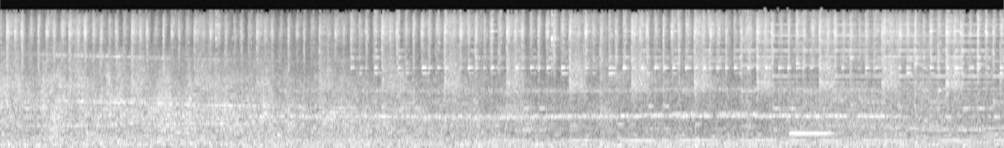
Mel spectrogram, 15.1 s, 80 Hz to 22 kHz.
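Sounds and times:
aircraft taking off for a zero-gravity parabolic flight: 0:00.0 - 0:15.0.

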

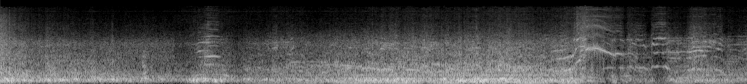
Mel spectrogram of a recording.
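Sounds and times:
Hindenburg airship exploding and burning: 0:00.0 - 0:07.4
people aboard the airship shouting and crying: 0:01.9 - 0:07.4.

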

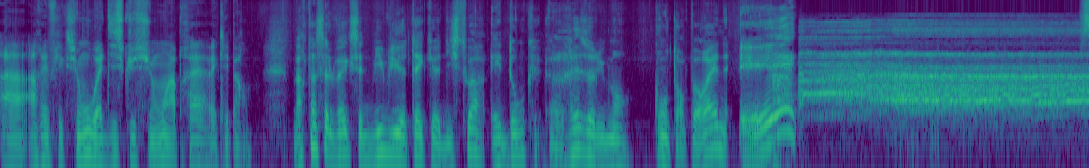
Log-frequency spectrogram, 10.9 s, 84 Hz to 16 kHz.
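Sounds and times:
speech: 0:00.0 - 0:08.2
sick rooster crowing: 0:08.0 - 0:10.8.

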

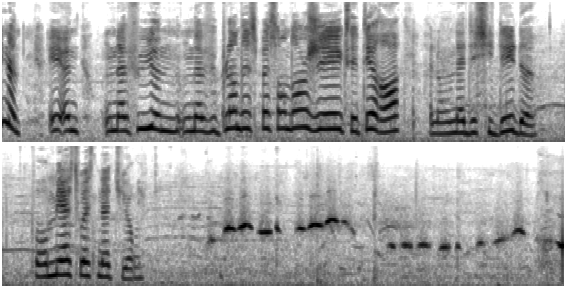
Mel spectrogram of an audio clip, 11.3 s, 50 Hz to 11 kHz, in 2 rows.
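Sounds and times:
speech: 0:00.1 - 0:07.2
person whistling a lively tune: 0:07.6 - 0:11.2.

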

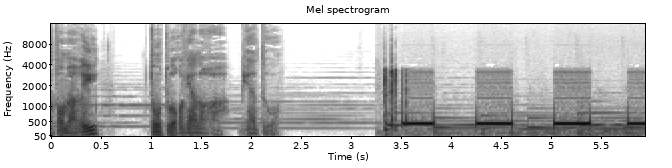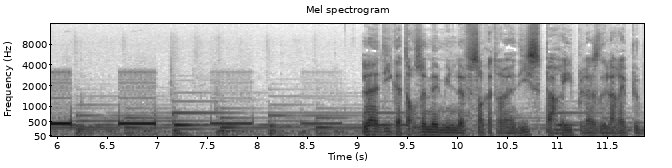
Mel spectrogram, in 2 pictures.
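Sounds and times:
speech: 0:00.0 - 0:02.4, 0:03.2 - 0:03.9, 0:09.1 - 0:11.8
telephone electronic tone beeps: 0:03.4 - 0:07.0.

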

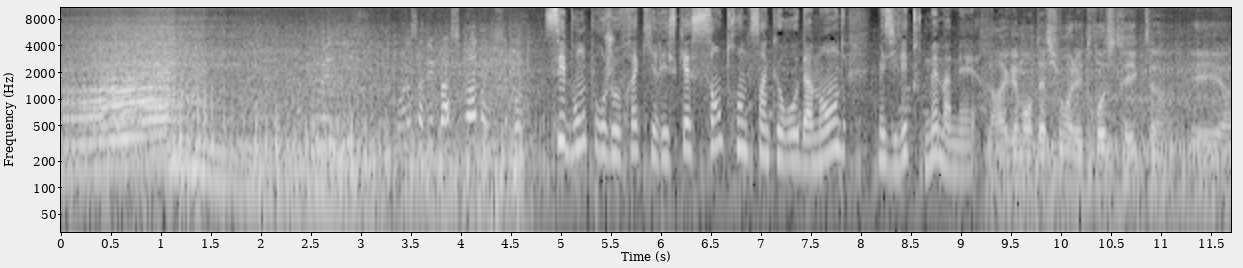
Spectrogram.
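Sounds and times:
engine revving during exhaust noise test: 0:00.0 - 0:05.9, 0:09.2 - 0:11.6
speech: 0:05.0 - 0:11.6.

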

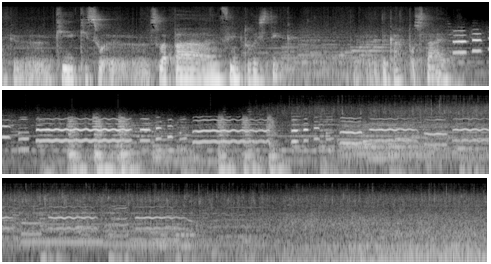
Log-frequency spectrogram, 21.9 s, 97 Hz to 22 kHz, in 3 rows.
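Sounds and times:
small river flowing through the city of Vienna: 0:00.0 - 0:07.0, 0:09.2 - 0:21.8
speech: 0:00.2 - 0:04.4, 0:05.3 - 0:06.9
music with wavering sustained tones: 0:03.1 - 0:19.1.

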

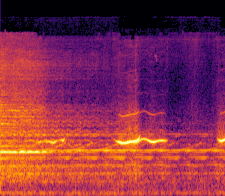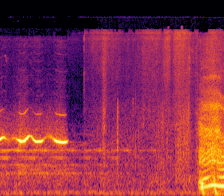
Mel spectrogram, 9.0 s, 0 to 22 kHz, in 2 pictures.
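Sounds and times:
woman whistling to call wolves in a primeval forest: 0:00.0 - 0:01.6, 0:02.3 - 0:03.4, 0:04.4 - 0:05.9
rustling: 0:06.3 - 0:08.5.

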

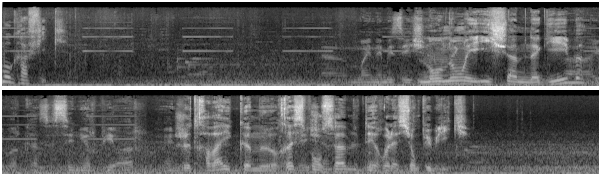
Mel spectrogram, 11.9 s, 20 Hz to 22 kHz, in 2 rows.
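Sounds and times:
speech: 0:00.0 - 0:00.8, 0:03.6 - 0:10.7
car seatbelt warning chime beeping inside the vehicle: 0:00.0 - 0:08.0
steady low car engine rumble: 0:00.0 - 0:11.9.

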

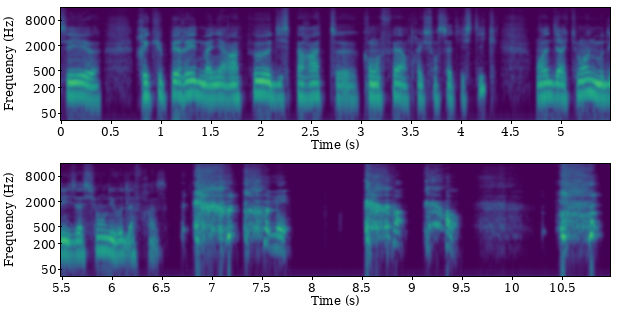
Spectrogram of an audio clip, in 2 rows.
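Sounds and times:
speech: 0:00.0 - 0:07.9, 0:08.8 - 0:09.9
person coughing deliberately: 0:06.7 - 0:07.8, 0:08.5 - 0:09.6, 0:10.3 - 0:10.9.

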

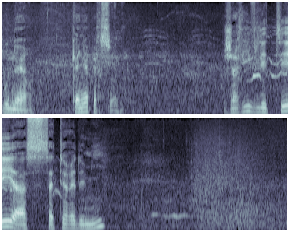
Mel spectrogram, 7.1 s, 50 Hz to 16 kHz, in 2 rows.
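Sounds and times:
speech: 0:00.0 - 0:01.6, 0:02.8 - 0:05.0
gentle sea waves lapping: 0:05.3 - 0:07.1.

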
